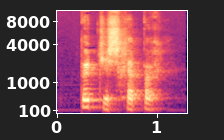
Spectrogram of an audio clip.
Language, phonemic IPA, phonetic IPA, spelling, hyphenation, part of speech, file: Dutch, /ˈpʏtjəˌsxɛ.pər/, [ˈpʏ.cəˌsxɛ.pər], putjesschepper, put‧jes‧schep‧per, noun, Nl-putjesschepper.ogg
- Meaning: one who empties cesspits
